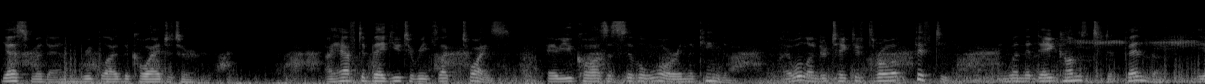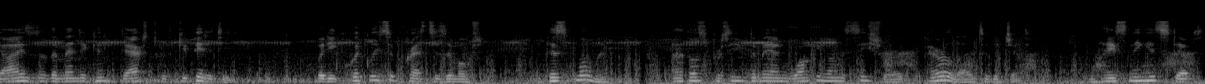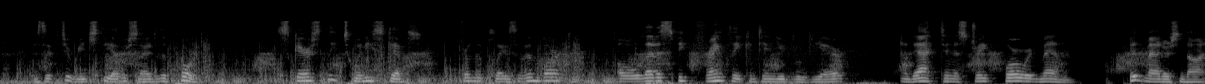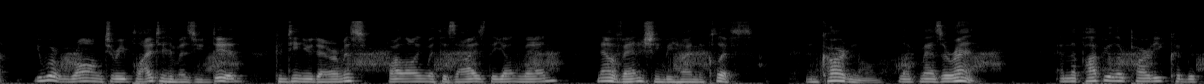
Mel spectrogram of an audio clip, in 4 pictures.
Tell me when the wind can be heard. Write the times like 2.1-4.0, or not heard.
0.0-33.0.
